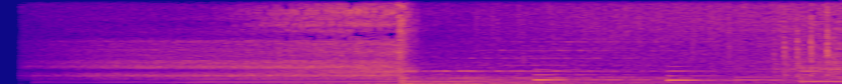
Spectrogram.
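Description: Logo intro music: a noisy swell builds for about three seconds into a sudden hit, followed by a deep rumble and a few held notes.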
